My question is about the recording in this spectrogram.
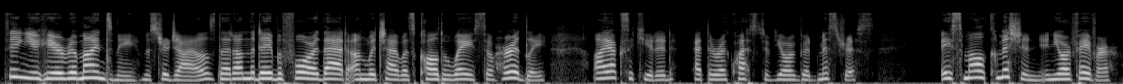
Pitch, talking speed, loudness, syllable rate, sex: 240 Hz, 190 wpm, -18 LUFS, 5.4 syllables/s, female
